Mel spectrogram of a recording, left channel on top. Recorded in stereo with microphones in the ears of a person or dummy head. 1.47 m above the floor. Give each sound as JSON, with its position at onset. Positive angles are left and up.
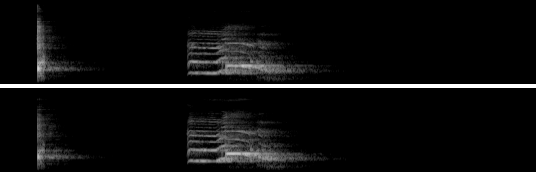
{"t": 0.4, "sound": "dripping", "side_deg": 65, "distance_m": 0.6}
{"t": 1.9, "sound": "a baby crying", "side_deg": -20, "distance_m": 4.5}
